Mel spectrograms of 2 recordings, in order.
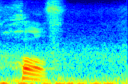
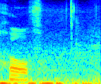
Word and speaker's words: hof: The term hof, H-O-F, in Old Norse actually would be pronounced holf. And so it's not, that F kind of had a V sound to it, so it'd actually be holf.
